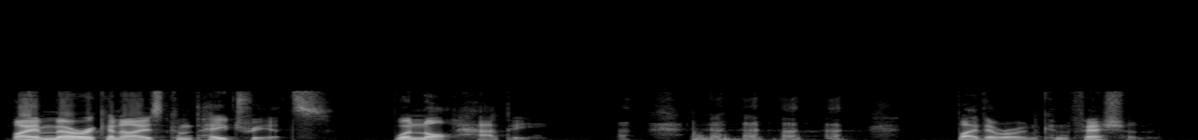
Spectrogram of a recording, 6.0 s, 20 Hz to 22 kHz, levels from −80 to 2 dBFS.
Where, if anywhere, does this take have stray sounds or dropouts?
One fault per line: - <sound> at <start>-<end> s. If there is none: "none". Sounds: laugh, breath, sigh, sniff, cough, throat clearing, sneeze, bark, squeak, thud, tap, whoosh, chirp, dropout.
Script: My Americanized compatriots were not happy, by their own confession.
- laugh at 3.1-4.5 s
